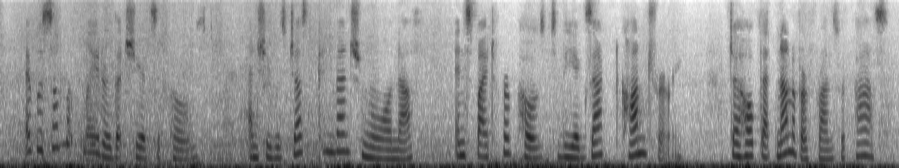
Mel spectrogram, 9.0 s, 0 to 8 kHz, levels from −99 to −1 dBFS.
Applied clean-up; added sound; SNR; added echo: none; Mechanical fan; -5 dB; none.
